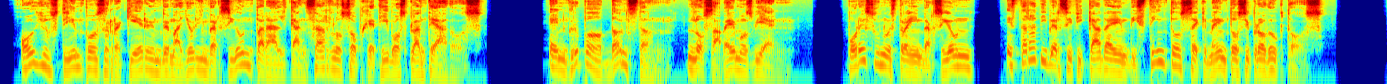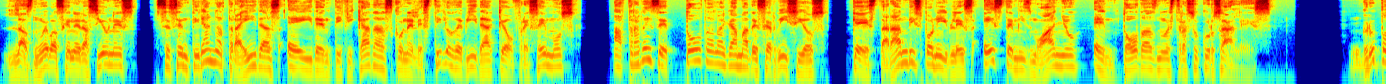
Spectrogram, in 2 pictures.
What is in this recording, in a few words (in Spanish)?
locucion tono corporativo locutor sin musica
